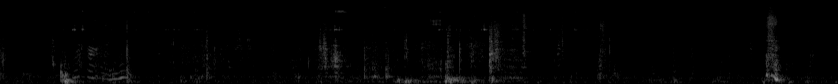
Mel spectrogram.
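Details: Bailey, a pet Bengal cat, gets wild over a catnip pollock fish toy indoors: short, low growly and whiny vocal bursts come around one, four and near eight seconds, among rustling, thumps and scuffling of play.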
